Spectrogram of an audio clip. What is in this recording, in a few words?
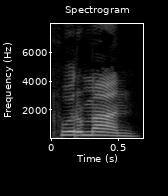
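"purman" nominative, Archi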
